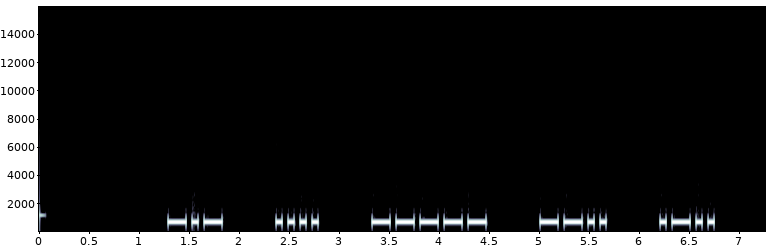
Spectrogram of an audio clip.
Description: Morse code, heard as a keyed tone, about 20 wpm, spaced as for 11 wpm, 700 Hz. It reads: KH0ZL
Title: USA Call Signs - 5 Characters - 3x Character Spacing - 20wpm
